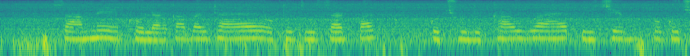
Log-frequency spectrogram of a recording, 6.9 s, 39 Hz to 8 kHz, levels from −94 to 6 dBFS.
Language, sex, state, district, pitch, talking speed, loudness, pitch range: Hindi, female, Bihar, Vaishali, 205 Hz, 140 wpm, -14 LUFS, 195-210 Hz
